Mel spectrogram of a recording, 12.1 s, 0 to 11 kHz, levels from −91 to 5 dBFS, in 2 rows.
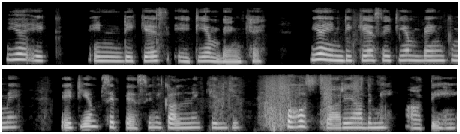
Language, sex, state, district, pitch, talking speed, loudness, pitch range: Hindi, female, Bihar, Saran, 245 Hz, 115 wpm, -24 LUFS, 225-260 Hz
